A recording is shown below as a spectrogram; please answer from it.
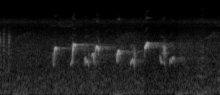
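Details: Caged red-whiskered bulbul singing in the dok taeng (melon flower) style: a quick string of clear whistled notes jumping up and down, rising toward a bright high peak, then dropping to lower slurred notes.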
